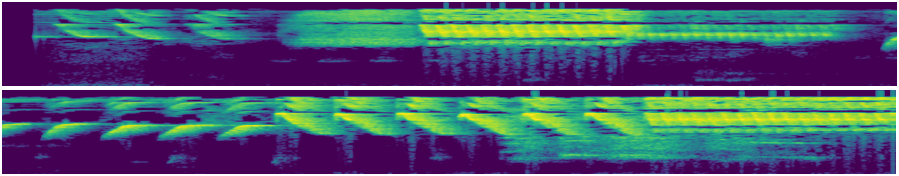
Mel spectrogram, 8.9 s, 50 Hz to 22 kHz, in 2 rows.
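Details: F1 Scotch Fancy canary kept in Bengkulu as a vocal tutor for young birds, brought from Jogja. Varied tours follow one another: short repeated notes, a sustained rolling trill, pulsed rising notes, then descending sweeps over lower buzzy notes.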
